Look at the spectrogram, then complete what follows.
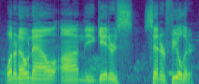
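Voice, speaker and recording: A young American man doing live sports play-by-play, describing the action in crisp detail over venue noise. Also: fairly high pitch, moderate pace, pushed and bright. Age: young adult. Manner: crisp detailed descriptions, voice raised on big plays. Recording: live game ambience, clear background noise. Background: sports venue sounds.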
